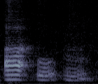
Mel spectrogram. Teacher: the O is actually A and U, it's a diphthong.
